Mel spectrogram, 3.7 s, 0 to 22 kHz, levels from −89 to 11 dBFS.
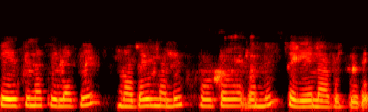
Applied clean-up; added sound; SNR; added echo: neural mask model Resemble Enhance denoiser.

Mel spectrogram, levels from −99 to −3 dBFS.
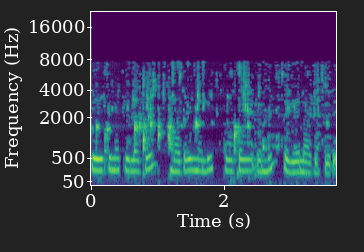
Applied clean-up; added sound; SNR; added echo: classical method spectral subtraction.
